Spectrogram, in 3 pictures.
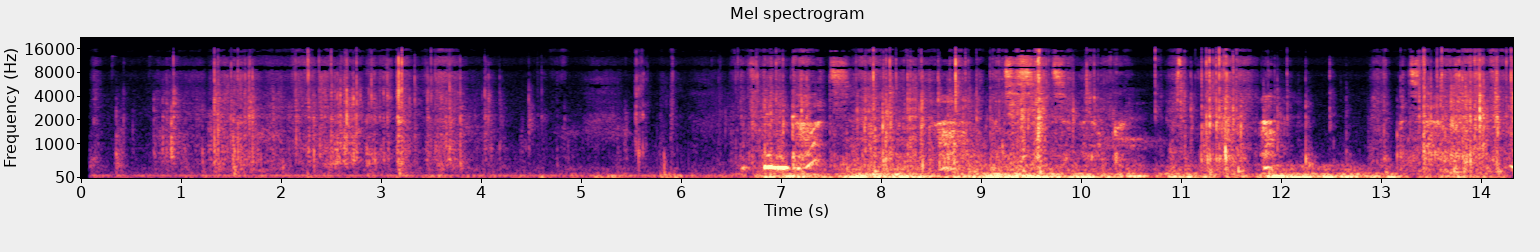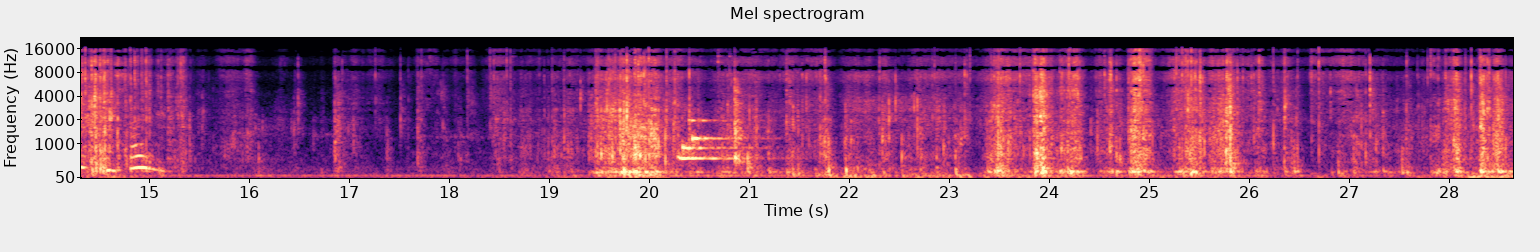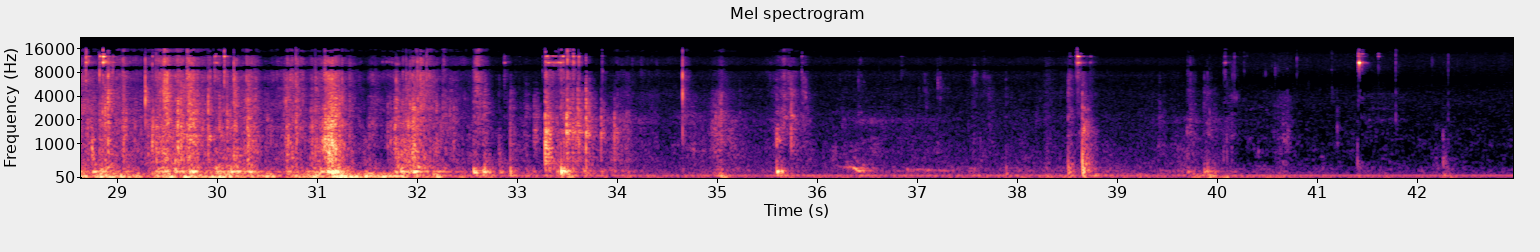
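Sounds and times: wrapping paper crinkling and tearing: 0.1s - 4.8s, 6.5s - 12.2s, 13.2s - 32.4s.

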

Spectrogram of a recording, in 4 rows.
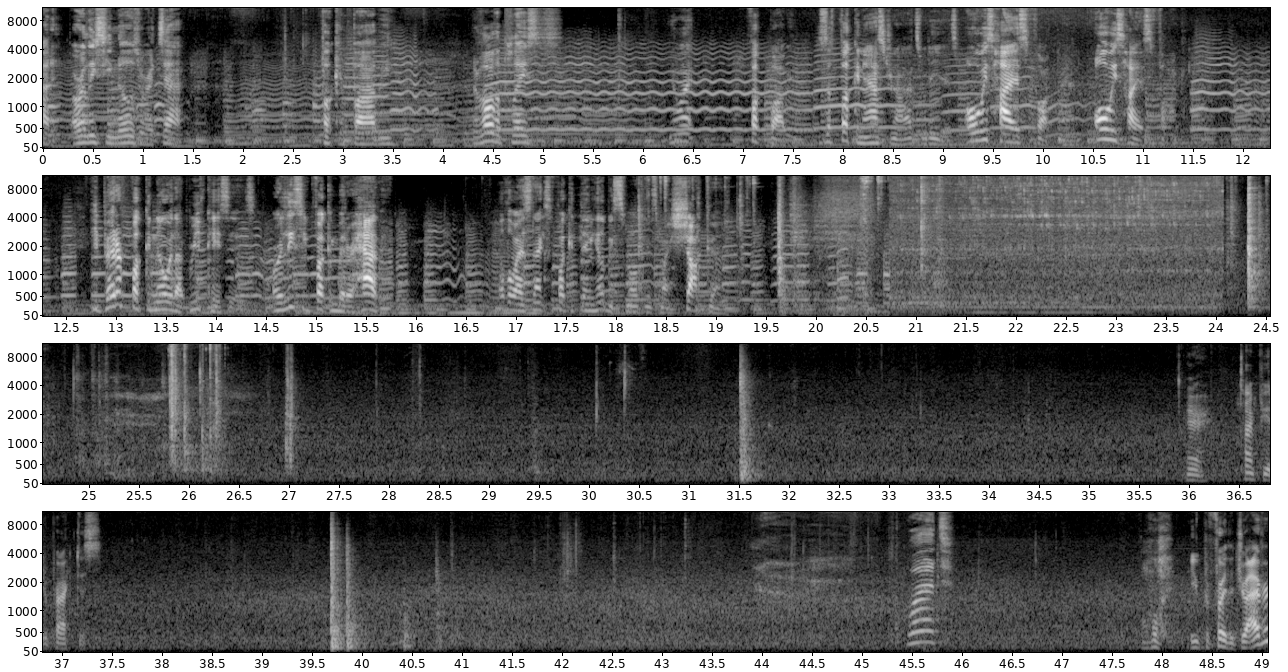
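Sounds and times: low rumble: 8.9s - 12.8s
car door shutting: 19.4s - 20.7s.

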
